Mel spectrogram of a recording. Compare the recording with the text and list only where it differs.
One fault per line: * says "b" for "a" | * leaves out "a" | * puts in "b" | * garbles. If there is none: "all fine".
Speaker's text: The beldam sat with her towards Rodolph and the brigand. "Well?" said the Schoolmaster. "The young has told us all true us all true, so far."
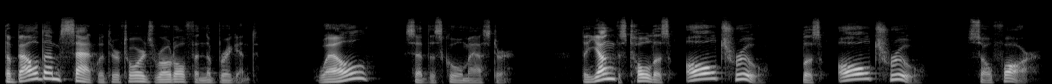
all fine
